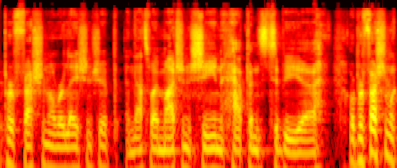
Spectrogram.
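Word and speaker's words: Machin Shin: We have the interaction with Machin Sheen, as we found that it's pronounced.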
